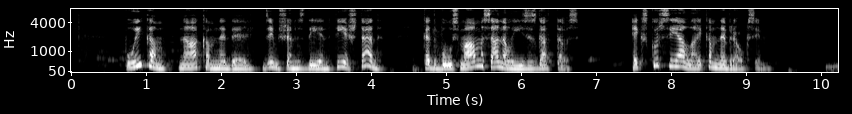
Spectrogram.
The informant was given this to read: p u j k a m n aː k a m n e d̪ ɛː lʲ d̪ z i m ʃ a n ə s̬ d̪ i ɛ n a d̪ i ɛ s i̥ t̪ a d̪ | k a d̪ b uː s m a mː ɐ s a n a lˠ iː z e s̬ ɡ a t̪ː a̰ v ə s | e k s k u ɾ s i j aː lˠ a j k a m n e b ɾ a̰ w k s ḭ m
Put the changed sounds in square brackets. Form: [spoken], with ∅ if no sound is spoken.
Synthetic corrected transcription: p u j k a m n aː k a m n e d̪ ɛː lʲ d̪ z i m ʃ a n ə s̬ d̪ i ɛ n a [t̪] i ɛ [ʃ] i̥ t̪ a d̪ | k a d̪ b uː s m a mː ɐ s a n a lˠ iː z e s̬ ɡ a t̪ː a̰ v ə s | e k s k u ɾ s i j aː lˠ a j k a m n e b ɾ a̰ w k s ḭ m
